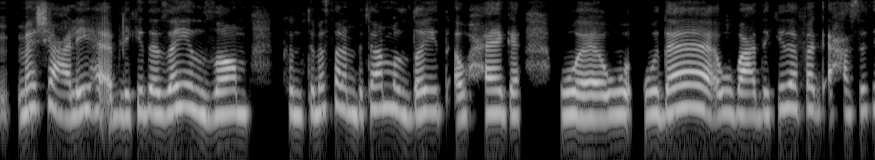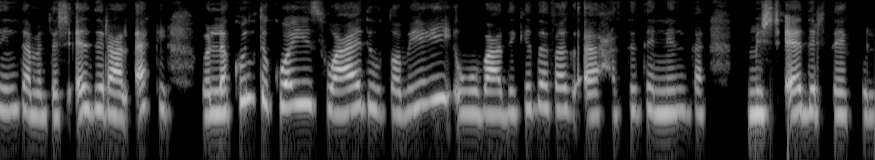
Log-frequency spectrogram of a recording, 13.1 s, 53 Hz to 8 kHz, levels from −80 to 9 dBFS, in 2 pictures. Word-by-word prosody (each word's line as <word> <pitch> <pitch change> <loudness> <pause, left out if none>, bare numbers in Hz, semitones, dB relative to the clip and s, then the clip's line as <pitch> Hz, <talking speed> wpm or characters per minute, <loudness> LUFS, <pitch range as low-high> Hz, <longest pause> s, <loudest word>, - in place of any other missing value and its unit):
ماشي 275 +5 0
عليها 230 +2 +1
قبل 210 +2 -1
كده 235 0 0
زي 260 +5 +3
نظام 230 0 +3 0.3
كنت 230 0 -3
مثلًا 255 -1 -1
بتعمل 260 0 0
diet 240 +1 0
أو 195 - +1
حاجة 235 -2 0 0.3
و 205 -2 +4
و 220 +2 +2
وده 245 +2 +4
وبعد 220 -1 +1
كده 270 +1 0
فجأة 260 -1 -4
حسيت 245 +2 -7
إن 250 - -2
أنت 260 -1 -4
ما 220 -2 -1
أنتاش 210 0 -7
قادر 260 -2 +1
على 210 -2 +5
الأكْل، 270 +6 -2 0.3
والّا 230 +1 +3
كنت 345 +6 0
كويس 300 0 +1
وعادي 255 +4 +3
وطبيعي 270 +10 -2
وبعد 230 -1 +1
كده 270 +4 -4
فجأة 255 -4 -1
حسيت 235 +3 -11
إن 230 -2 0
أنت 240 0 -5 0.4
مش 230 0 +2
قادر 245 0 +3
تاكل؟ 220 -2 -7
235 Hz, 185 wpm, -22 LUFS, 225-265 Hz, 0.4 s, على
